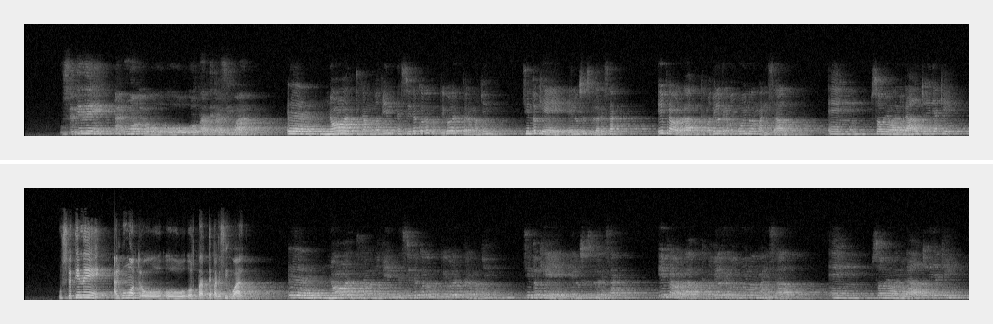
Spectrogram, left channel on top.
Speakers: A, on the right; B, on the left.
A: ¿Usted tiene algún otro o, o o pa- te parece igual?
B: Eh, no, digamos, más bien estoy de acuerdo contigo, eh, pero más bien siento que el uso del celular está infravalorado, como que más bien lo tenemos muy normalizado. En sobrevalorado, yo diría que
